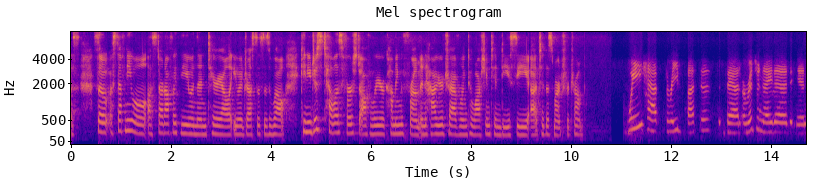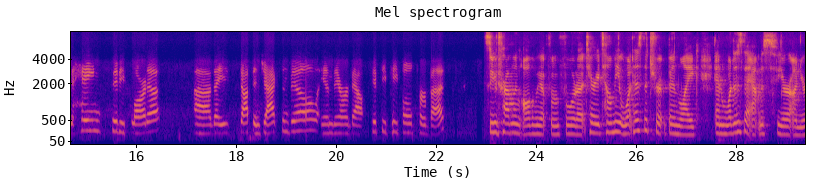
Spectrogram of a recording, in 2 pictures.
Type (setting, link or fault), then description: setting, inside a vehicle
